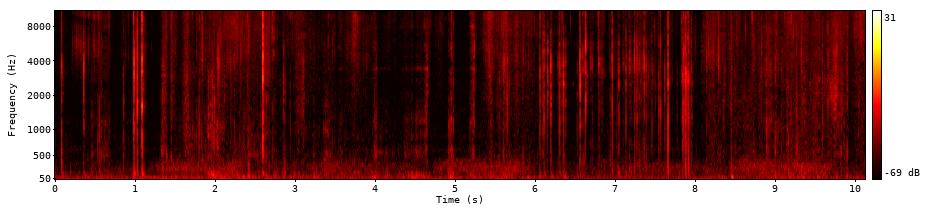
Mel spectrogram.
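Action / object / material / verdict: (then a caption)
shake / pleated paper fan with plastic sticks / paper / none. A small folding paper butterfly fan, with pleated printed paper between two green plastic handles, is held in black nitrile-gloved hands. It is fanned open and folded closed, so the paper pleats crinkle and rustle in quiet, bright, crunchy bursts. Sharp crackling snaps are scattered over a soft low rustle.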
